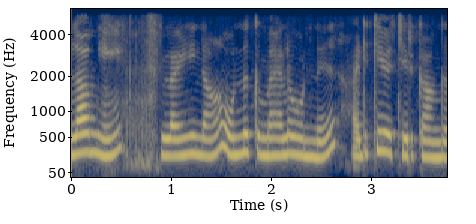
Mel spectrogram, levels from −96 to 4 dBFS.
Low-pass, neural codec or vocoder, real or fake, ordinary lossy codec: 5.4 kHz; codec, 16 kHz, 4 kbps, X-Codec, HuBERT features, trained on LibriSpeech; fake; none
